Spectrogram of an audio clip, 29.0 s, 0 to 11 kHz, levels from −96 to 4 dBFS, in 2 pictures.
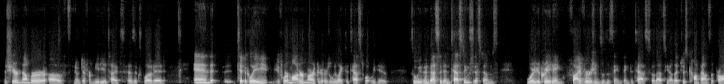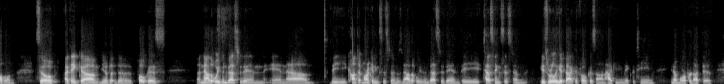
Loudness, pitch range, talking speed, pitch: -19 LUFS, 100-115 Hz, 200 wpm, 105 Hz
